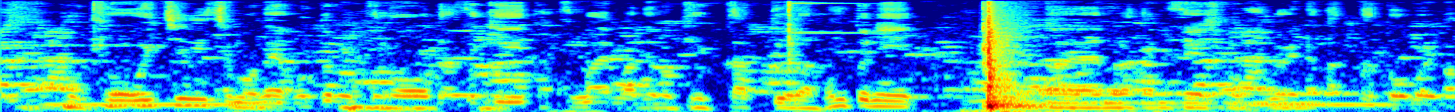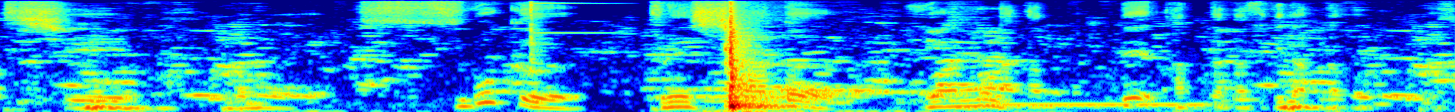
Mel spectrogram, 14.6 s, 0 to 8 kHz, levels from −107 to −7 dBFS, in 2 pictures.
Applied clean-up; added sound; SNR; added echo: classical method Wiener filter.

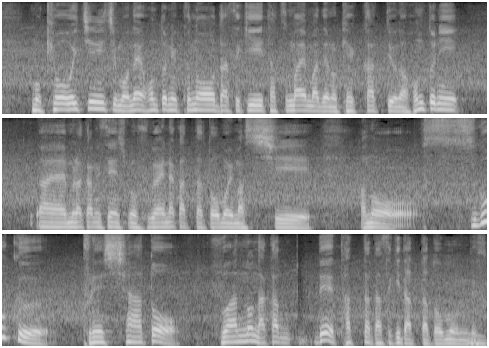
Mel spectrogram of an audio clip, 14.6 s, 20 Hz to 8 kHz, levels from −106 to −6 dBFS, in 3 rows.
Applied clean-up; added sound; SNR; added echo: none; none; none; none.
